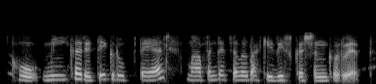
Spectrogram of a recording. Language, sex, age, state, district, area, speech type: Marathi, female, 30-45, Maharashtra, Kolhapur, rural, conversation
